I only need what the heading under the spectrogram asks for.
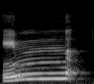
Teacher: So here you hide the sound of nun sakin. So when you say nun, in, your tongue touches the back part of your teeth.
